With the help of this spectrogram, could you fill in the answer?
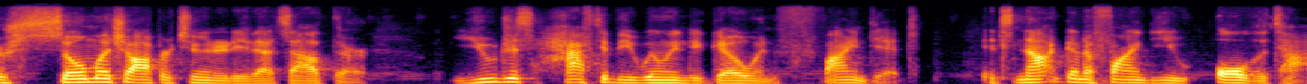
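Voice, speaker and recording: Big swings in loudness mark a man's unremarkable speaking voice, which sits at a medium pitch and moves at a fairly quick pace with ordinary pitch variation. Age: 30s. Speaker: freight sales coach. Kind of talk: casual chat.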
